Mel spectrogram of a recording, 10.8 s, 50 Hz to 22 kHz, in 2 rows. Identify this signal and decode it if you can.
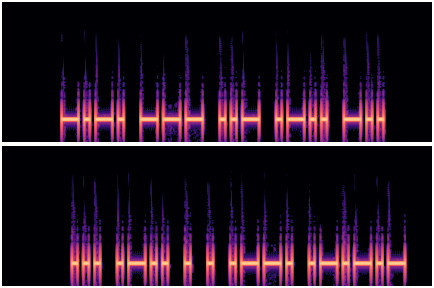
Morse code, heard as a keyed tone, about 17 wpm, 700 Hz. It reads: COULD SLEEP.
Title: 3x Word-Spacing - Sentences from Top 500 Words - 17wpm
